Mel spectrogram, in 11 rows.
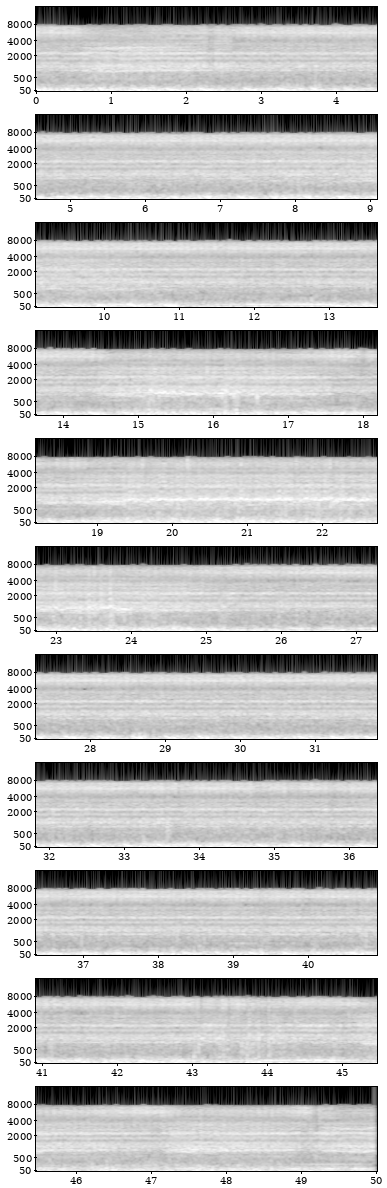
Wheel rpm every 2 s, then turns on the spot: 110, 110, 110, 120, 110, 120, 120, 110, 110, 110, 110, 110, 120, 120, 110, 110, 120, 110, 110, 120, 110, 110, 110, 110, 110.
none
